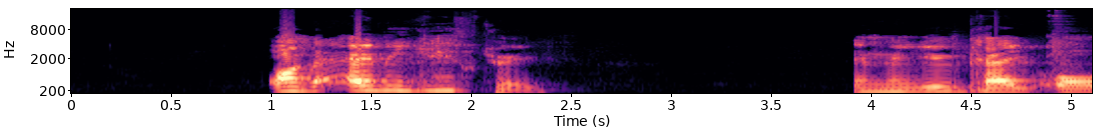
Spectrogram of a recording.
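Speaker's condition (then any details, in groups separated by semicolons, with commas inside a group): Cerebral palsy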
